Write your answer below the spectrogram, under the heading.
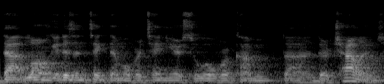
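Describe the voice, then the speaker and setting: Noticeable background noise sits under audible room echo in this recording. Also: man. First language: French. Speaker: entrepreneur, vlogger. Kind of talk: personal testimony monologue. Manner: casual with many fillers.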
